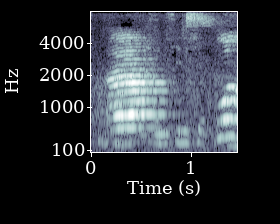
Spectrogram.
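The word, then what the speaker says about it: قُلْ: baca surat An-Nas itu Qul a'udzu birabbin nas, qul, tapi dibacanya kayak pakai kaf kan? Sebenarnya itu kan artinya katakanlah. Kalau kalian menyebutkannya dengan qul dan huruf kaf, itu artinya makanlah.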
